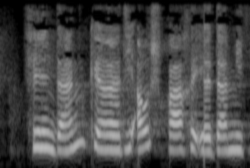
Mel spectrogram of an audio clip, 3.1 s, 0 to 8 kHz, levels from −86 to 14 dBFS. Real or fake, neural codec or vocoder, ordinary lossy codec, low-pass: real; none; none; 7.2 kHz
